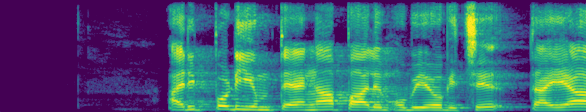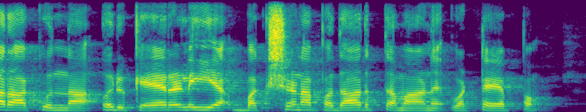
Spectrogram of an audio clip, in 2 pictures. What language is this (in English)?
Malayalam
